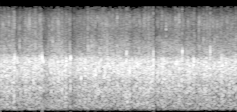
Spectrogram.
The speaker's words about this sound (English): Yes, let's give the Lord another round of applause. I heard that there.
